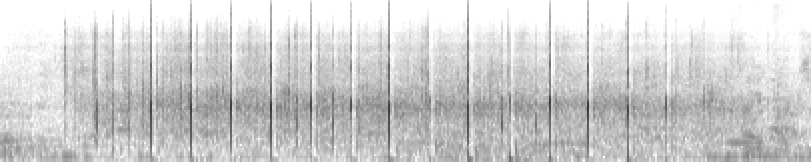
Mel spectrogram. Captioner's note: applause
